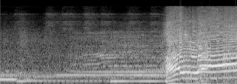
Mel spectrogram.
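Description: Soft held accompaniment chords that shift in steps, then a man's singing voice slides up into a loud, long note with vibrato near the end.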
